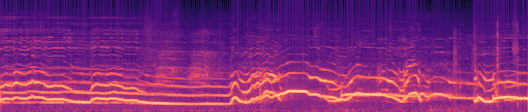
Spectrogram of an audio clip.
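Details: Several captive wolves howling together at Grodno Zoo, long overlapping wavering tones that slide and dip, voices weaving around one another for the whole stretch, with sharper yipping bends toward the end.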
